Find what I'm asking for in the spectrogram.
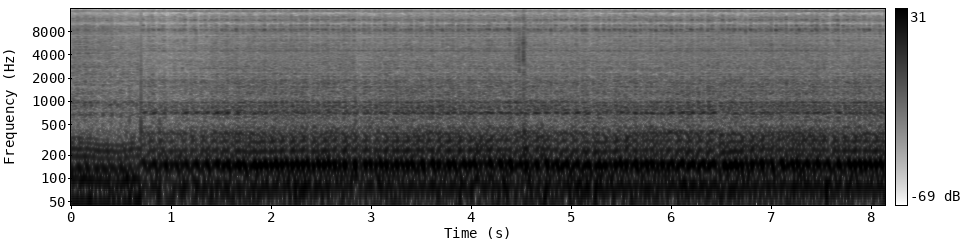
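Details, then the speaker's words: Owner's 350 bike, started easily and left idling after Seafoam was added to the tank: steady, even idle with a firm low beat, no misses or knocks; running pretty good, normal idle. "all right she's running pretty good I uh I like to start it up at least once a week now and run it"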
